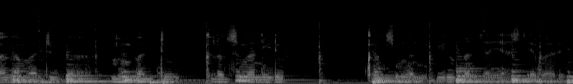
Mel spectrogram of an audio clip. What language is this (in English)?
Indonesian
